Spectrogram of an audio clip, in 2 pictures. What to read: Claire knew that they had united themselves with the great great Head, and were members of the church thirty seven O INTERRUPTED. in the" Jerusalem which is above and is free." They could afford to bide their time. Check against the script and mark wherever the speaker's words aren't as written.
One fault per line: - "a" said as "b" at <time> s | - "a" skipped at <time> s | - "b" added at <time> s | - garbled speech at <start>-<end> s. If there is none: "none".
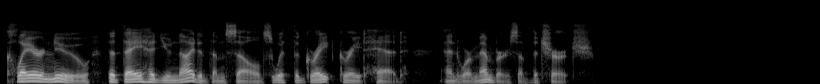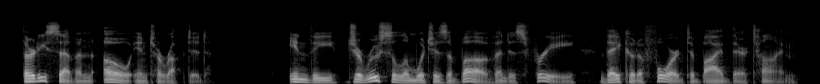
none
